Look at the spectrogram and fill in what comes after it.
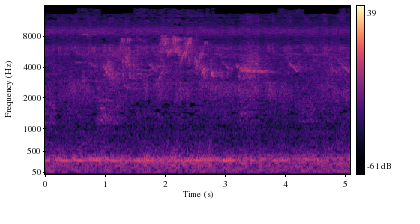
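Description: Birds chirping: a series of short, high calls and trills, busiest in the middle, over a steady low hum.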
